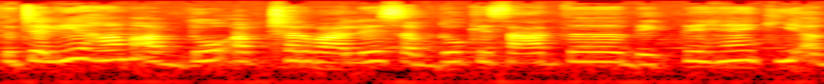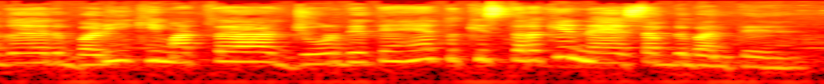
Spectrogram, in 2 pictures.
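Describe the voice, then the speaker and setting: Slow, bright-voiced woman teaching a class. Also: high-pitched, rough recording. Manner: slow, drawn-out syllables for pupils to repeat. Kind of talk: children's Hindi lesson.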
